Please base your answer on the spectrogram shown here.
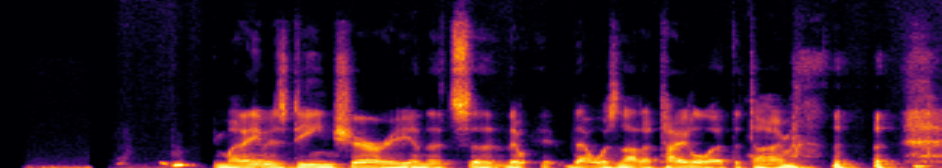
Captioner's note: laughing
